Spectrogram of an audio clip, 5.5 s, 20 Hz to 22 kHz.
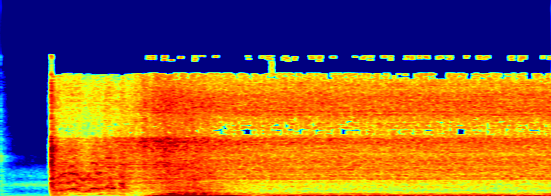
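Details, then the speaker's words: SN95 Mustang just after a cold air intake upgrade, with the filter tucked under the hood and sounding slightly quieter: the engine catches cleanly, revs smoothly and settles to a steady idle with no knocks or misses. Normal start and rev. "actually slightly quieter because uh it's tucked away I guess under the hood"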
